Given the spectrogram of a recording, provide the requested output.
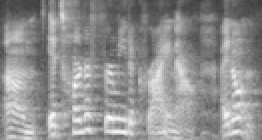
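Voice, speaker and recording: A man's voice: high-pitched, huge pitch swings, normal speed, sharp tone. A young adult man giving a casual, candid personal video update in a rambling, giggly, self-deprecating way. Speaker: vlogger.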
